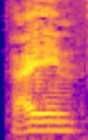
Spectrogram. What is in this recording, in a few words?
"eye", egyptian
